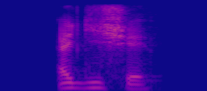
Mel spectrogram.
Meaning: to entice
- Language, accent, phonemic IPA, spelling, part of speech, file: French, France, /a.ɡi.ʃe/, aguicher, verb, LL-Q150 (fra)-aguicher.wav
